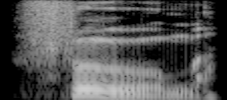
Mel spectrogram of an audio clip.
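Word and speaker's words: Fooom: But then there was a footnote that said, academic note, the sound effect above is pronounced "Foom." The third O is silent.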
